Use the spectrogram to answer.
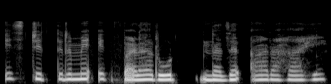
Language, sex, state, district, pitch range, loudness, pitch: Hindi, female, Madhya Pradesh, Bhopal, 215-245 Hz, -16 LUFS, 220 Hz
